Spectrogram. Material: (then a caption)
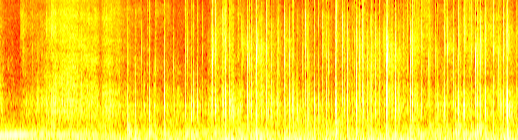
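Cardboard. A small, closed beige cardboard gift box standing on its edge is tapped with the long acrylic nails of both hands. After a quiet start with a low hum, a quick, irregular flurry of sharp, dry clicks and light hollow taps follows, spread from a low body to bright tips. Each tap dies almost at once.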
